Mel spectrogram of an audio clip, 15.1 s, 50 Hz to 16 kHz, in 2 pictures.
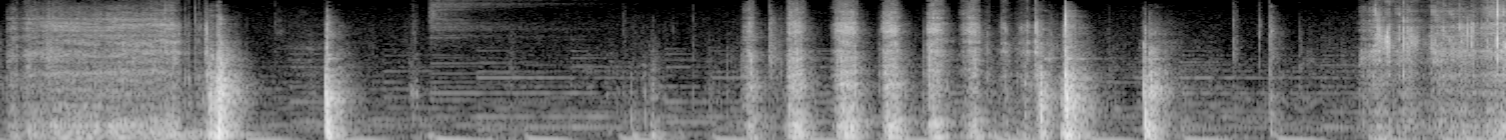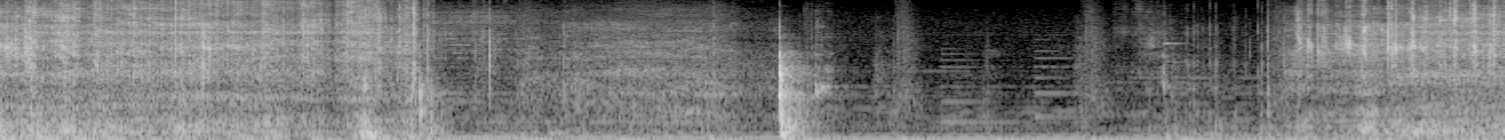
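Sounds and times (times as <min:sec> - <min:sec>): rushing scraping noise: 0:00.0 - 0:01.2, 0:06.8 - 0:11.7, 0:13.2 - 0:15.0
background music: 0:00.0 - 0:15.0.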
